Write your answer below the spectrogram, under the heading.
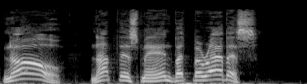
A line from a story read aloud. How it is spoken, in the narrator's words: they shouted back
